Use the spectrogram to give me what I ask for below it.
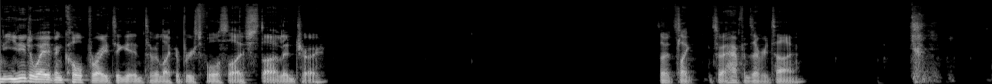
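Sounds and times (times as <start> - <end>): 
speech: 0.0 - 3.3, 6.6 - 8.1, 9.1 - 9.5
person coughing: 9.1 - 9.5.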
